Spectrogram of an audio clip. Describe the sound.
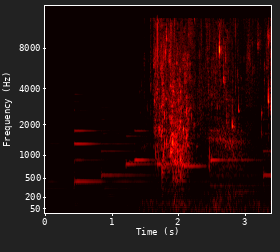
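Bath water runs into a tub while its temperature is tested, a soft steady rushing splash that comes in after a brief gentle musical phrase. The quiet tune carries on faintly beneath the water.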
